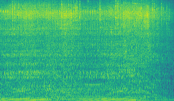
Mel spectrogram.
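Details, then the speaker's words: JLG Baby Scissor lift small engine, cold day, new crankshaft position sensor; once a function is engaged from ground controls the engine note swings up and down instead of holding. "So I started up, took it for a test drive, then the RPM started going up and down, up and down. What the heck is going on with this thing?"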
